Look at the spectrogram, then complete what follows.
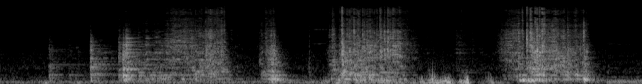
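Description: Metal parts at the base of a kamado grill being scraped and rattled by hand in several short bursts of scraping and clatter.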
